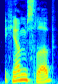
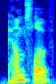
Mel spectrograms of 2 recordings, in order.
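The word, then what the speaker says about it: Hjelmslev: going to screw up i believe it's hyemslov helmslove which would be a nordic name i assume but danish or or danish probably or norwegian they borrowing from him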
